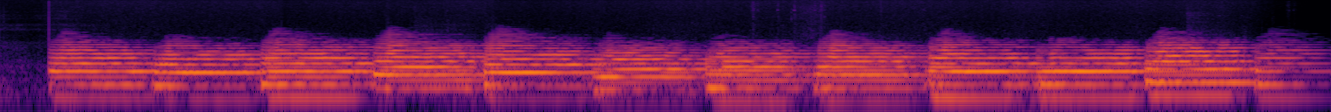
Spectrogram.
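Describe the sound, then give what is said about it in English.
Deep, droning electronic synthesizer reorchestration of the opening music of the film The Shining, playing a slow, ominous melody of swelling brassy notes, loud and continuous for the whole stretch with no voices. “it's an electronic reorchestration of it, I think”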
